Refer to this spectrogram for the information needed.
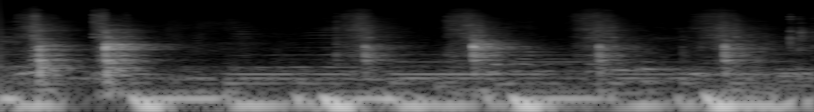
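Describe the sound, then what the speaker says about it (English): Onions being chopped into small squares with a knife on a board, about six firm, evenly spaced chops landing close and clear beside hot olive oil, no talking. "Chop them."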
